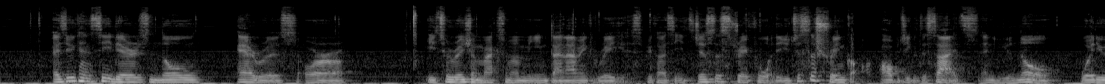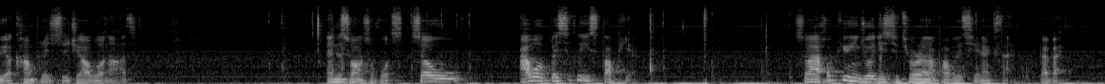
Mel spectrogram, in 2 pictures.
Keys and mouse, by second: 6.2-7.8 drag, 8.4-11.5 middle drag, 13.9 click, 14.5 u, 15.8-18.4 drag, 18.4-20.9 middle drag, 20.9 click.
